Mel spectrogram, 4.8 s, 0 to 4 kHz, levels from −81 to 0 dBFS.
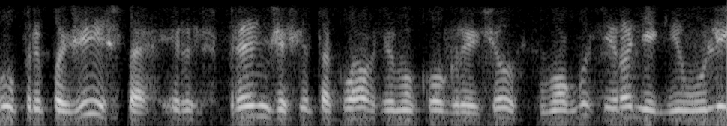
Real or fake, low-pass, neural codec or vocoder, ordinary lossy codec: real; 3.6 kHz; none; AAC, 24 kbps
